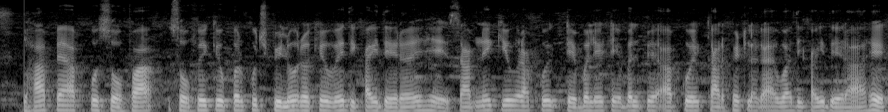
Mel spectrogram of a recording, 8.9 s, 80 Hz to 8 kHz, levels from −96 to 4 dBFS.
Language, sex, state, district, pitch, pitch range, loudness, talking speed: Hindi, female, Jharkhand, Jamtara, 120 Hz, 115-125 Hz, -29 LUFS, 225 wpm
